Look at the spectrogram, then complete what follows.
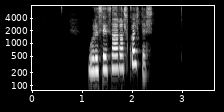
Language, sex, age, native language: Icelandic, female, 40-49, Icelandic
